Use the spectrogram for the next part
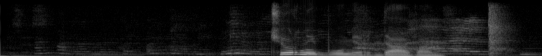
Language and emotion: Russian, neutral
